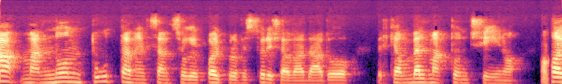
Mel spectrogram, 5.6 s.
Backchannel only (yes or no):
yes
